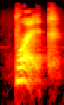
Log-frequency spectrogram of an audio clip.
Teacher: 내가 언제 BR 하려고 그랬지? 약간 이런 느낌으로 B에다가 R의 입모양을 했더니 하고서 바로 BR 사운드 두 개를 같이 처리한 거예요. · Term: BR 이중자음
